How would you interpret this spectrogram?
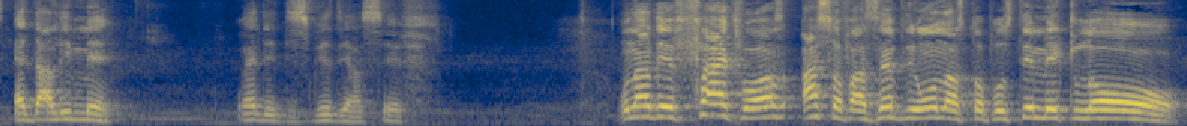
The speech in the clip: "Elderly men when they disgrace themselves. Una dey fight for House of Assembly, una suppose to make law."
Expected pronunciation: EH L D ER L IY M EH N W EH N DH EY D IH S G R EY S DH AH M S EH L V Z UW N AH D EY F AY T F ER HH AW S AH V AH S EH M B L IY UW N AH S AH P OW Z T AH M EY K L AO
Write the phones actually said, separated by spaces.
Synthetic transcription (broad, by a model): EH D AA L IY M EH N W EH N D EY D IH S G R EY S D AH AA S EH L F UW N AH D EY F AY T F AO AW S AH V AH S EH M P L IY UW N AH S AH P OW S T AH M EY K L AO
